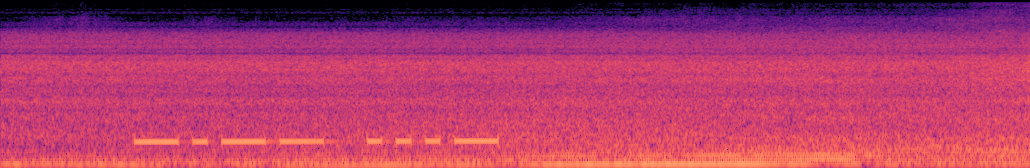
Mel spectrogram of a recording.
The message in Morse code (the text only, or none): YV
